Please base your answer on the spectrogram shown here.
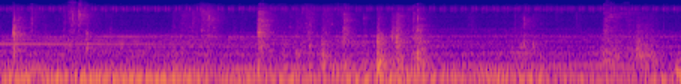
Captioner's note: footsteps tapping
